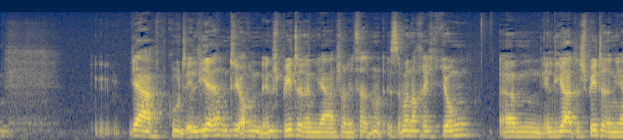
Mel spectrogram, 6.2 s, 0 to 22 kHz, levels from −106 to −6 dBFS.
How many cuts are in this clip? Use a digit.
1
